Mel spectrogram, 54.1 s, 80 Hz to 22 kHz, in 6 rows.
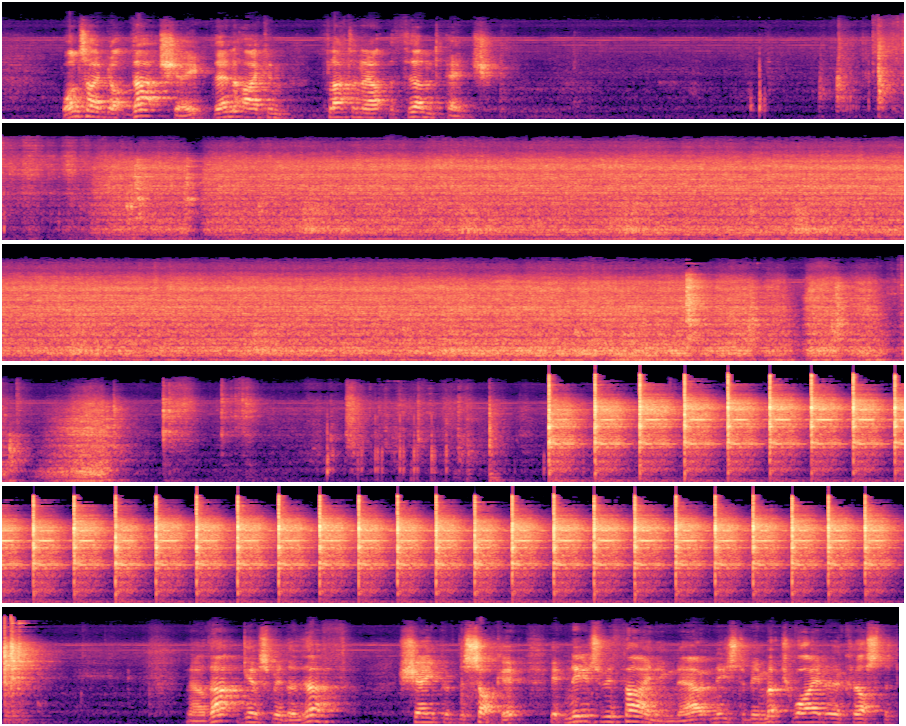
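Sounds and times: hammer striking iron on anvil: 32.5 - 45.6.

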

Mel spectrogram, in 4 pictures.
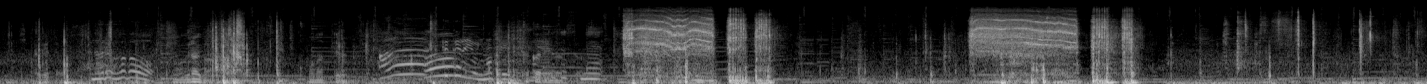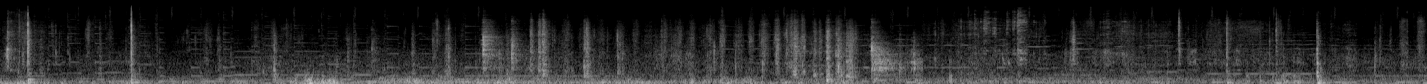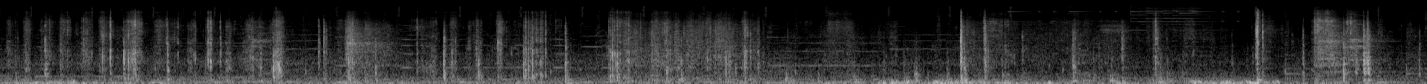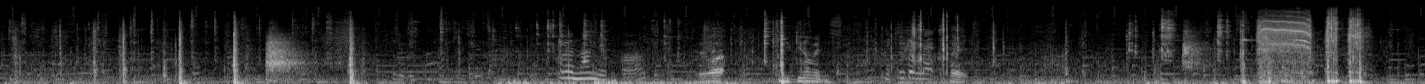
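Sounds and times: background music: 0.0 - 57.0
impact driver motor whine: 6.2 - 7.8, 9.7 - 11.3, 55.3 - 56.5.

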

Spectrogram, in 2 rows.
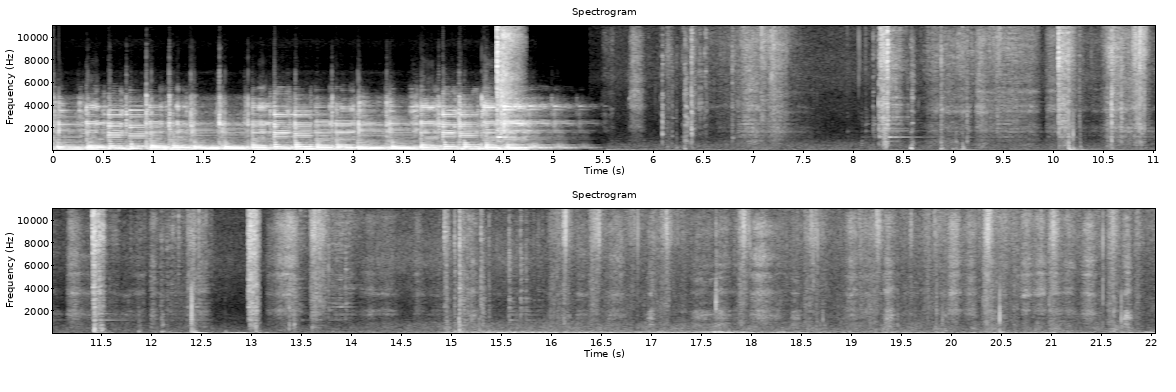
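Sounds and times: spade striking and scraping soil: 4.4 - 4.8, 8.0 - 14.1.

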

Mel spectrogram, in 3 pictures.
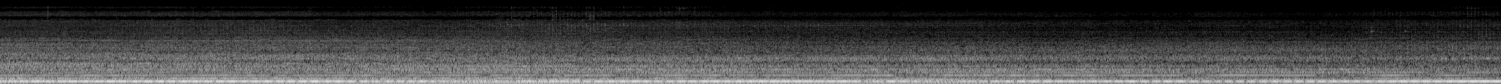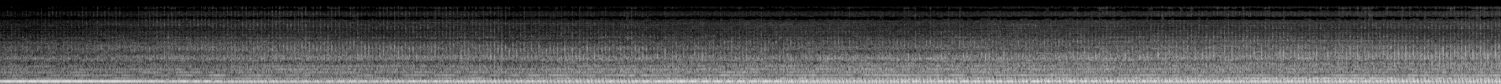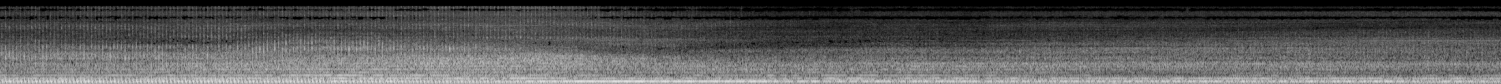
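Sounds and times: small lawn mower engine: 0.0 - 45.0.

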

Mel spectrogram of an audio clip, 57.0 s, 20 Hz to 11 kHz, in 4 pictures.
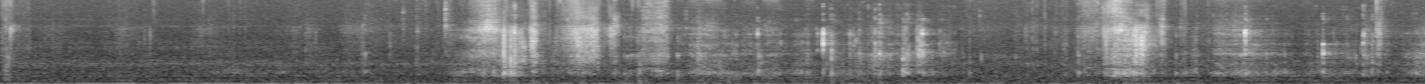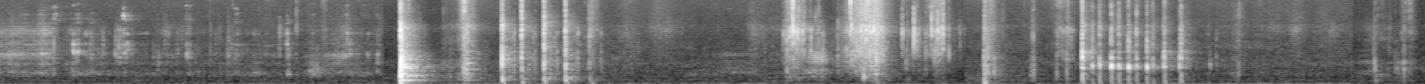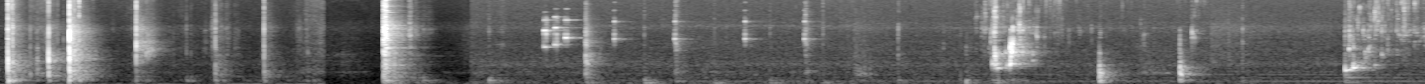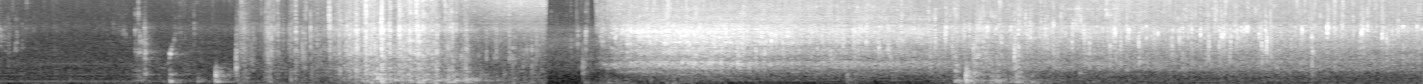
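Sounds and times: plastic wrap crinkling and tearing: 22.0 - 24.3, 45.1 - 48.2
hot oil sizzling and bubbling: 47.5 - 56.9.

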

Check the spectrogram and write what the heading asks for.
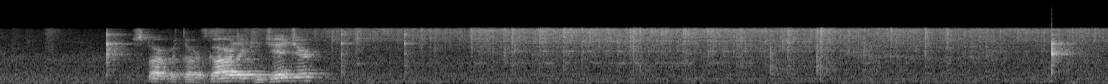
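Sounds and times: garlic sizzling in hot oil: 3.2 - 11.0.

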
